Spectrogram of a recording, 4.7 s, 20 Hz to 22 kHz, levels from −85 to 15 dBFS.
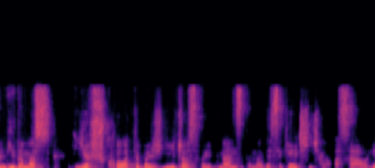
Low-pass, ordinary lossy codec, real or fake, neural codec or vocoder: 10.8 kHz; AAC, 48 kbps; real; none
